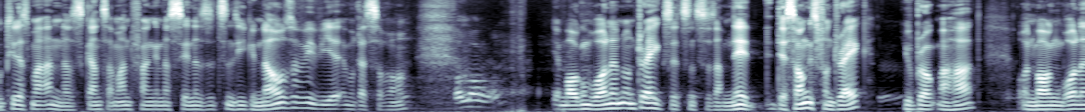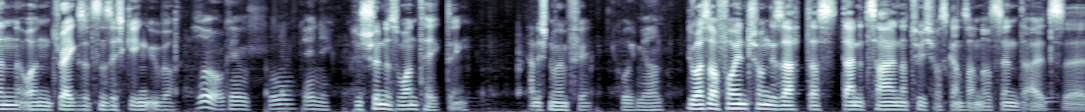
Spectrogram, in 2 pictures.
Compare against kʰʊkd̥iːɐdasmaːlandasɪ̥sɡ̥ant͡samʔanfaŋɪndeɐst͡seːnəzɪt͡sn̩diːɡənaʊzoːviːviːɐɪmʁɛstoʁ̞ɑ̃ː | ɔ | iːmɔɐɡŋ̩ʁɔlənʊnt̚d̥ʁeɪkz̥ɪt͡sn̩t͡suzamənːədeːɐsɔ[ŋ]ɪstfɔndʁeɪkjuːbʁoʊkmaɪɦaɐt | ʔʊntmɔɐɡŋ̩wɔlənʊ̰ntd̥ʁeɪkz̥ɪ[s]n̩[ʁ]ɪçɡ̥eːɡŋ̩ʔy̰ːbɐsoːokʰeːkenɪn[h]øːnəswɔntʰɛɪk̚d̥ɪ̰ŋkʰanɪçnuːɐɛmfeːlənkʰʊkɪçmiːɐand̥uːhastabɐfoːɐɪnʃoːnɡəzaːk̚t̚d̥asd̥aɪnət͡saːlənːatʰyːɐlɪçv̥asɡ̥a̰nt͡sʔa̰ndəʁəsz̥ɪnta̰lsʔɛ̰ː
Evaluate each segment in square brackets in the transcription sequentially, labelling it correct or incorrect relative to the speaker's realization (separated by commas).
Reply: correct, incorrect, incorrect, incorrect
